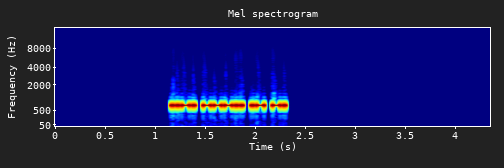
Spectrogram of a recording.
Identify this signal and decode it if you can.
Morse code, heard as a keyed tone, about 46 wpm, 700 Hz. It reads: F8AN
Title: DXCC-100 Call Signs - 4 Characters - Repeated 2x - 45wpm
